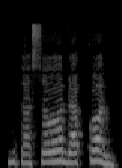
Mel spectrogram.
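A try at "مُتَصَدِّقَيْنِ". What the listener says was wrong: Mutasodikon, bukan dakon.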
